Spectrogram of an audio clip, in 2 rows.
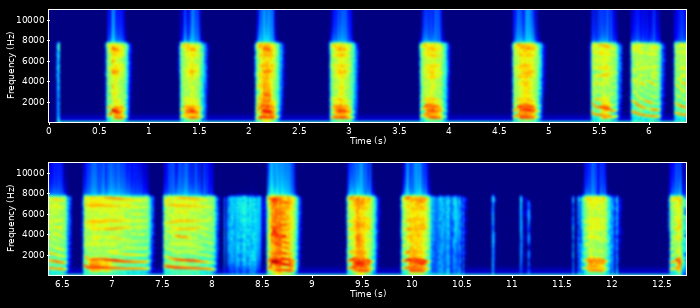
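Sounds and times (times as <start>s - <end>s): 
dog whimpering: 0.6s - 0.8s, 1.4s - 3.1s, 3.8s - 4.0s, 4.7s - 8.8s, 9.4s - 10.2s, 11.7s - 12.0s.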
